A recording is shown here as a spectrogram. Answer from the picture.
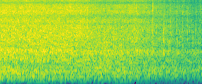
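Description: Loud hissing sizzle of boiling water poured into hot rock-sugar caramel in an iron wok, dying down gradually. The caramel has been cooked to a date-red colour, and the water stops the caramelising.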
